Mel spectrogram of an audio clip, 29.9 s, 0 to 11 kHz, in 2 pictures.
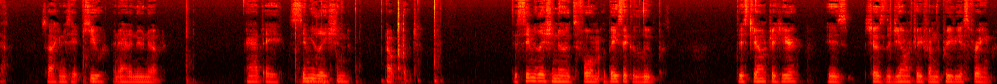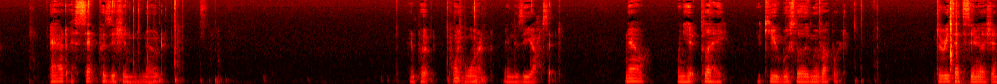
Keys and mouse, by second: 1.1 q, 7.0-18.2 drag, 15.4 q, 18.8-26.3 drag, 25.3 space, 27.6 space.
